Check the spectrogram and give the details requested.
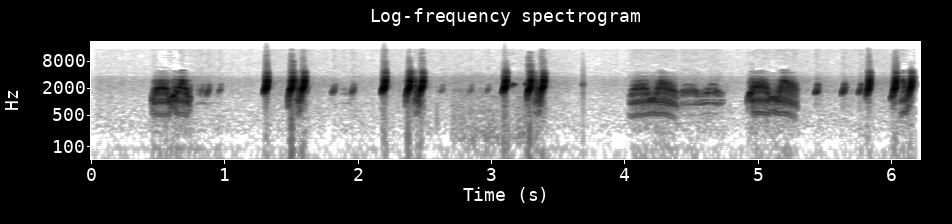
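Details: Night-time common quail calling used for luring birds in hunting: short sharp paired and tripled notes interspersed with longer buzzy, grating bursts.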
